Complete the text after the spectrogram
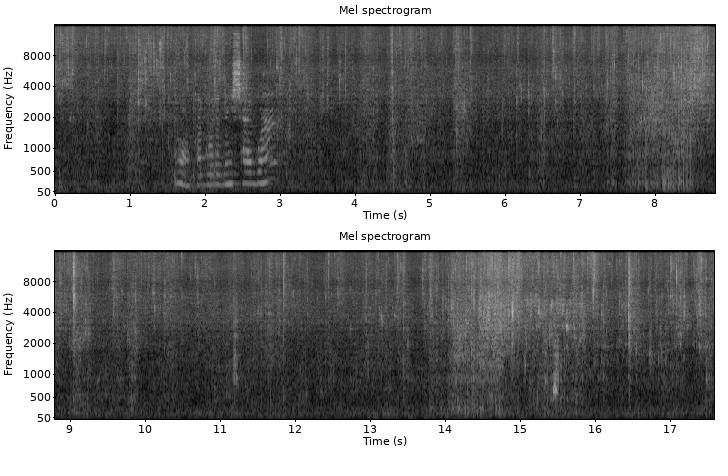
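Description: Wet clothes are scrubbed and rubbed by hand.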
